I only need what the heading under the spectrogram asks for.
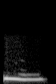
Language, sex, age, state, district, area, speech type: Bengali, female, 18-30, West Bengal, Darjeeling, urban, conversation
